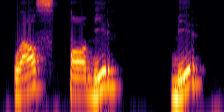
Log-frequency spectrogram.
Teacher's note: huruf ro ini kita baca tipis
